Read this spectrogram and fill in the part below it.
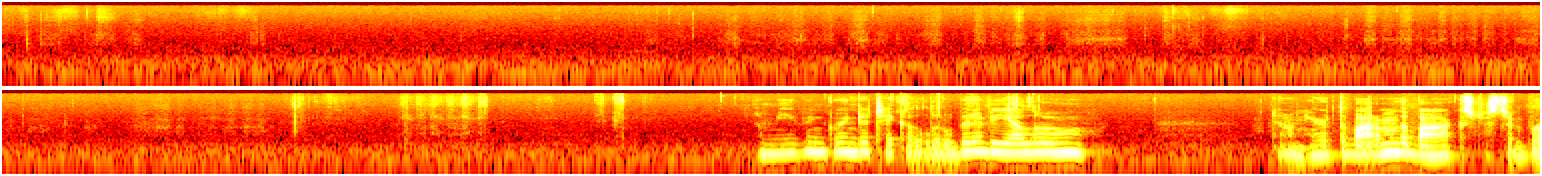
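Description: A paintbrush brushes softly against a canvas.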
